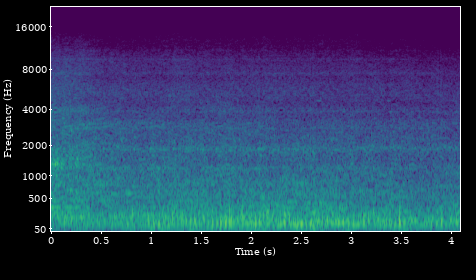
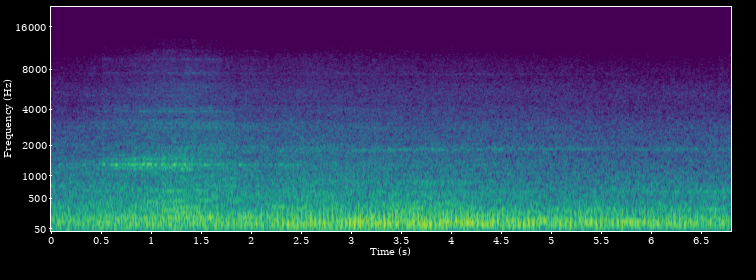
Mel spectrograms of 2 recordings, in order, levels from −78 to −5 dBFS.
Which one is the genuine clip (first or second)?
second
